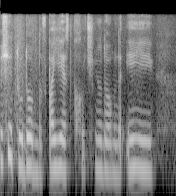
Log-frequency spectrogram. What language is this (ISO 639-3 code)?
rus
